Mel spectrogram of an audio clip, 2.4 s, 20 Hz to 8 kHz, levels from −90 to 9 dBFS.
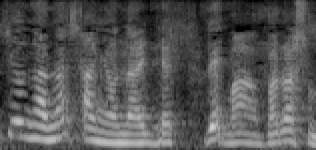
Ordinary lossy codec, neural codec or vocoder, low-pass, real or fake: none; none; none; real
